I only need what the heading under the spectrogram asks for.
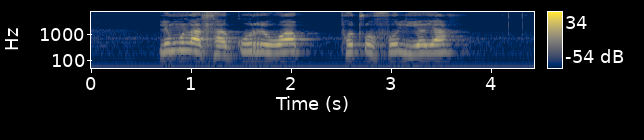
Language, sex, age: Northern Sotho, male, 24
